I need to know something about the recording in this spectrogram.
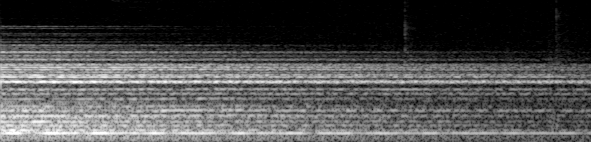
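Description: An electronic keyboard chord, played just before and held, fading slowly over about four seconds.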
